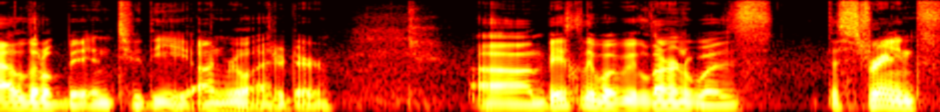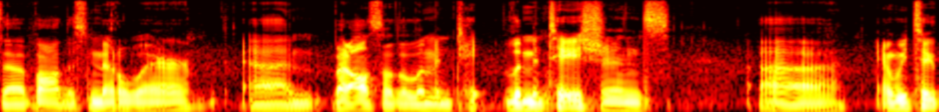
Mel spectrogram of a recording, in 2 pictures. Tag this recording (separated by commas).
Speech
